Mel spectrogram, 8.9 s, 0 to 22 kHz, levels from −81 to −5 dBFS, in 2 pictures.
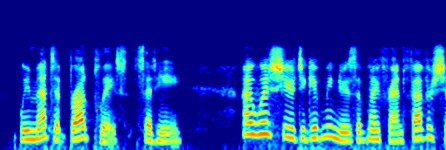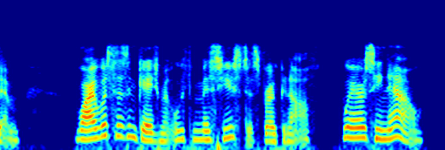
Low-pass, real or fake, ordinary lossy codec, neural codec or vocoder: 7.2 kHz; real; Opus, 32 kbps; none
